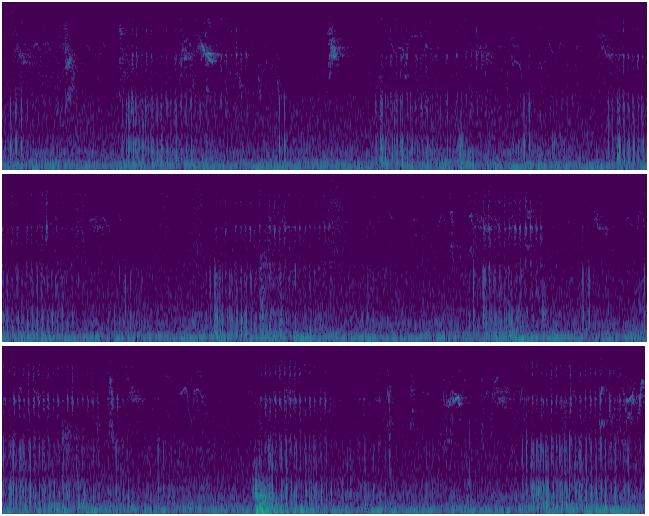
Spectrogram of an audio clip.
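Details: A street cat relaxing on a person's knees purrs steadily, a low continuous rumble with rhythmic breathing swells; faint high chirps of birds sound in the background.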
